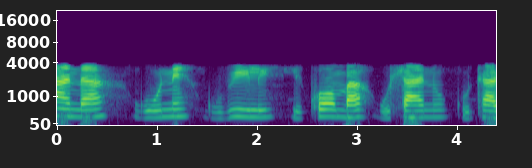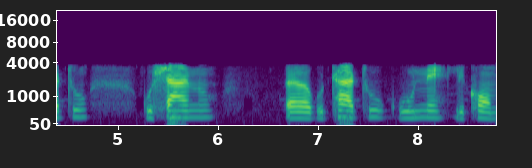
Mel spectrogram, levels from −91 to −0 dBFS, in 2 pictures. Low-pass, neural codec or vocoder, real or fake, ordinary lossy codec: 3.6 kHz; none; real; none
